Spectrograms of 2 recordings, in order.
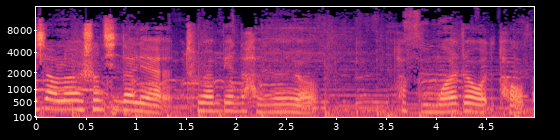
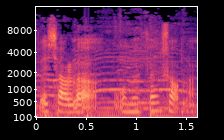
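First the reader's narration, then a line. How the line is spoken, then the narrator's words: Head down, murmuring. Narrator (Chinese): 我低下头喃喃地说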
